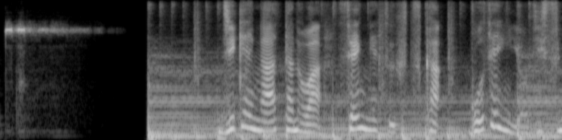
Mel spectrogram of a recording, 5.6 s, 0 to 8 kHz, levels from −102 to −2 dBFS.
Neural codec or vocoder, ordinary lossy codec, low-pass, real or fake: codec, 16 kHz, 6 kbps, DAC; none; none; fake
